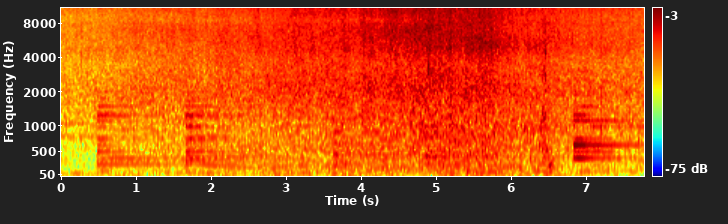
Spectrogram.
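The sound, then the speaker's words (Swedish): Rough, stormy winter sea waves and gusting wind make a steady, loud roar on a boat trip out to the island of Gotska Sandön, while the boat's engine adds a droning tonal hum that comes and goes. No one speaks. “har stigit på båten ut till ön, mitt i det vinterstormiga havet.”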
